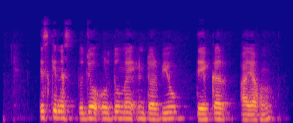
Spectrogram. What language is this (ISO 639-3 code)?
urd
